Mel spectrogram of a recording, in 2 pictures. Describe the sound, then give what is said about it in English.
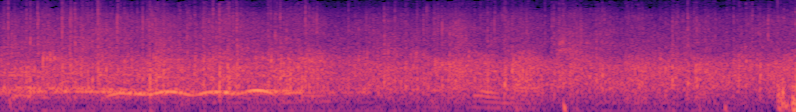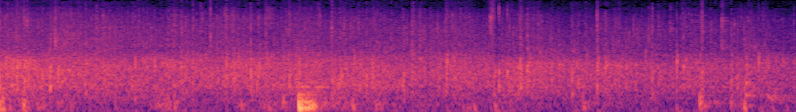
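An audience applauds warmly to welcome a speaker, with dense, steady clapping that gradually thins out and a single sharp knock partway through. “And now let's give him a warm welcome.”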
